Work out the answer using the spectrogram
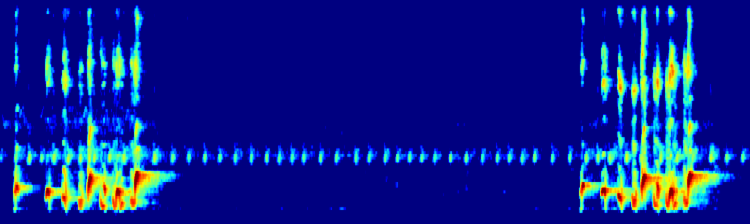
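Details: Red-whiskered bulbul used as a lure bird, singing quick, short songs: two bright, chattering phrases of rapid whistled notes rising and falling, each about a second long and separated by several seconds of silence.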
